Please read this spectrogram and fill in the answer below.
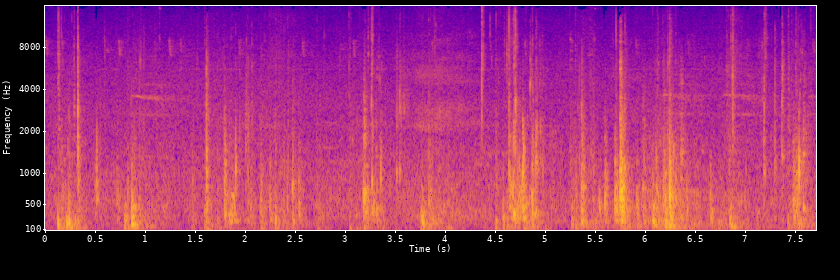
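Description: Footsteps on wooden dock boards: a run of irregular knocks and thumps, a few a second.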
